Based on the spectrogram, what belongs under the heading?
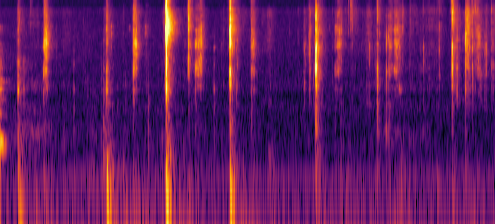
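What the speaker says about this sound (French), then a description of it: "je vais essayer d'enlever comme il faut le scotch" Sharp, scattered crackles and rips of adhesive tape being pulled from an advent calendar package, close and intermittent against a quiet background.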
